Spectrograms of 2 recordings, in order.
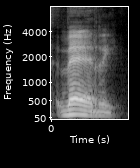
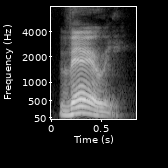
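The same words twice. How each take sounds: First: The R is rolled or tapped. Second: The R is a soft American R.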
